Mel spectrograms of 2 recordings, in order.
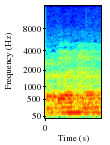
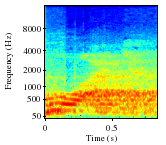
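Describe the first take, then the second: First: The word is said plainly, without extra emphasis. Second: The word is stretched out with strong emphasis. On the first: An ordinary amount. "Rasanya bukan banyak" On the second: A very great amount, far more than ordinary. "tapi banyak. Itu namanya fi'il tafdil atau isim tafdil"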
